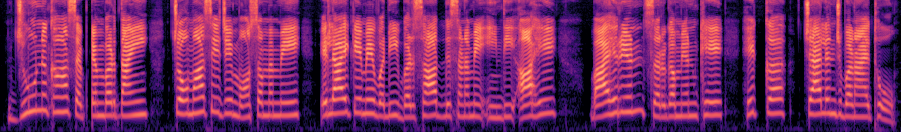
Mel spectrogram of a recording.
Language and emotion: Sindhi, neutral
